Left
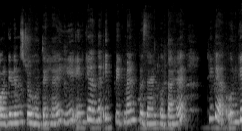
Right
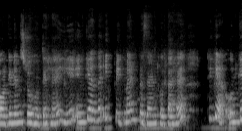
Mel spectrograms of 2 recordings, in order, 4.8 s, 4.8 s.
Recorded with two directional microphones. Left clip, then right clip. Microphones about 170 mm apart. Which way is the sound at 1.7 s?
45° left (ahead or behind).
